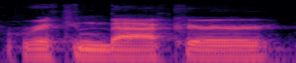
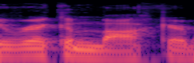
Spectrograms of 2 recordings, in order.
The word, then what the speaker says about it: Rickenbacker: It's a 1999 Rickenbacker 36012 V64 model. I always say Rickenbacker, but I'm trying to be good, guys. I'm trying to pronounce it the right way.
